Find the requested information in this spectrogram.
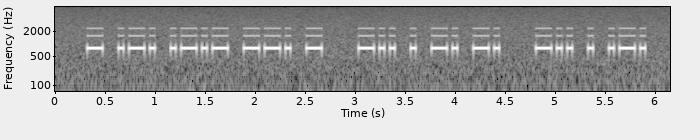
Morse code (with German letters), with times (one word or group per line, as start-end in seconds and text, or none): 0.3-2.7 TRÄGT
3.0-4.4 DENN
4.8-5.9 DER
